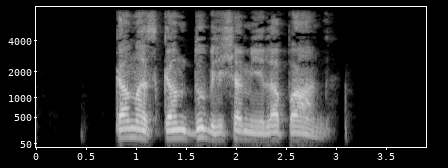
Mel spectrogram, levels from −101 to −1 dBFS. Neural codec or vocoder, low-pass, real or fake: none; 7.2 kHz; real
